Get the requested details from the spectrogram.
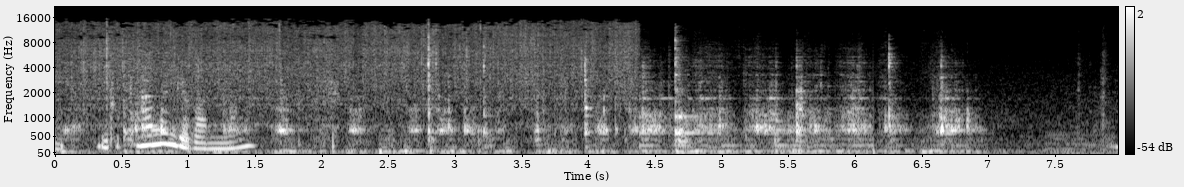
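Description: A wooden spoon scrapes and stirs nuts in a pan.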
